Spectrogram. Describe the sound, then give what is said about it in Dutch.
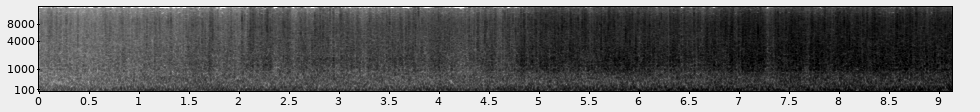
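A continuous, heavy roar of an avalanche thunders down a mountain, a deep rumbling wash of noise that swells louder partway through and stays dense and overwhelming until the end. “Dit is het geluid van een lawine.”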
